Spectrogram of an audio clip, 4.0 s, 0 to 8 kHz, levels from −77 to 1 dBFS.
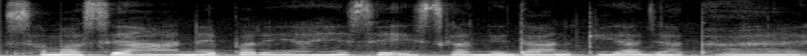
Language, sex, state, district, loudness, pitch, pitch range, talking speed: Hindi, female, Bihar, West Champaran, -14 LUFS, 230 Hz, 220-240 Hz, 150 wpm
